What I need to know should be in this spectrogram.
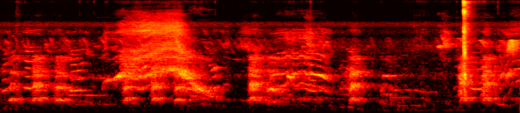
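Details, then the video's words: Gaddi dog during a bath, giving a series of short, high, whining whimpers in quick bursts, with splashing noise and a person calling its name. "gaddi dog bath"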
